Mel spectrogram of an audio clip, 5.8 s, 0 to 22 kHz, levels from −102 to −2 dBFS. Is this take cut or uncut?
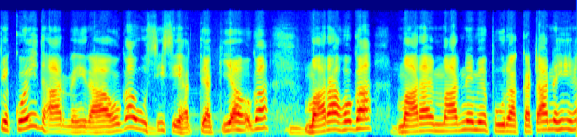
uncut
